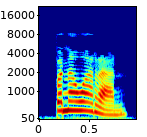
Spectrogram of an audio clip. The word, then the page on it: penawaran: Indonesian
